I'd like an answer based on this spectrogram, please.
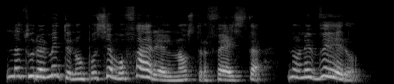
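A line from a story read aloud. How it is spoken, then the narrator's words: Pleading. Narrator (Italian): supplicò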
